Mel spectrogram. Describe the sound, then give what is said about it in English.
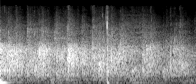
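An audience in an almost completely full church claps together in a steady, dense wash of overlapping hand claps that holds at an even, fairly loud level throughout, with no voices standing out. “Why don't we, yeah, let's clap for that.”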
